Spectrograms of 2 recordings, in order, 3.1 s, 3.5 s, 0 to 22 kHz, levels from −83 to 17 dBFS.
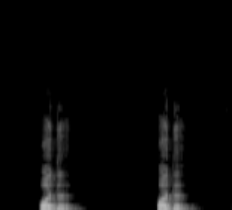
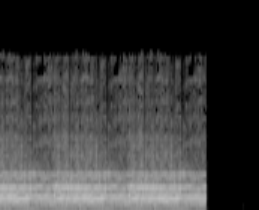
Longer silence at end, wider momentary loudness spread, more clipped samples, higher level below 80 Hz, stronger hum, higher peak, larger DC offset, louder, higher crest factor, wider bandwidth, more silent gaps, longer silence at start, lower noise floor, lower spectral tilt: about the same, 0.65 s vs 0.7 s; first, 11 LU vs 5 LU; neither; second, -68 dBFS vs -36 dBFS; neither; second, -6 dBFS vs 0 dBFS; neither; second, -20 LUFS vs -9 LUFS; first, 18 dB vs 12 dB; second, 9.6 kHz vs 17 kHz; first, 1.74-1.78 s vs none; first, 0.55 s vs 0 s; first, under -90 dBFS vs -84 dBFS; first, -7 dB/octave vs -0.5 dB/octave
